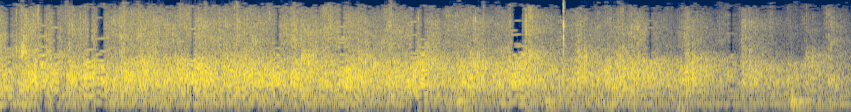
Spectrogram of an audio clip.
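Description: Sustained audience applause at a national gathering of a Christian business fellowship, a dense steady wash of many hands clapping that holds evenly throughout, fairly soft and distant.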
